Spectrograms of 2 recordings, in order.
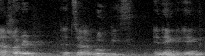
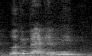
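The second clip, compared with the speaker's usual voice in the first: ordinary delivery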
